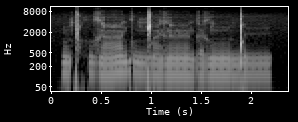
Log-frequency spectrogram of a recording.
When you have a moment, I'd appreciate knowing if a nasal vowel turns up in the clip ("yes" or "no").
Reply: yes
